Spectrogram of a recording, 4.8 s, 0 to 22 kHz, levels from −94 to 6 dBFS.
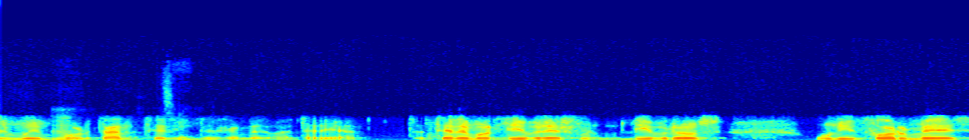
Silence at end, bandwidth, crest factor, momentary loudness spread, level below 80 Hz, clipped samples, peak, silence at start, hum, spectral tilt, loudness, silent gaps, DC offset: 0 s; 7.6 kHz; 20 dB; 15 LU; -66 dBFS; under 0.1%; -6 dBFS; 0 s; none; -7.5 dB/octave; -25 LUFS; none; under 0.1%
